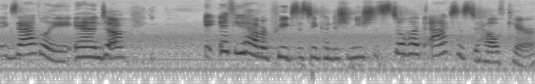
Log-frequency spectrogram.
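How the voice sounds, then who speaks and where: Against noticeable background noise, a woman talks in a high pitch with lively intonation. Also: fairly quick pace. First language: not English. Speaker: congressional candidate. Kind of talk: campaign speech at a public forum.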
